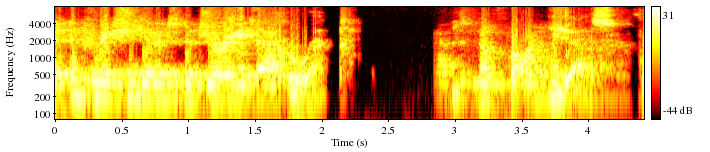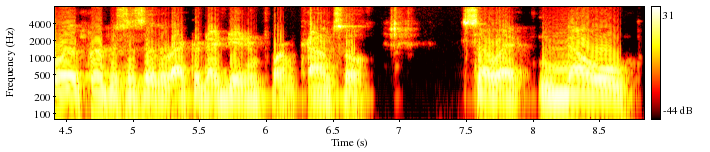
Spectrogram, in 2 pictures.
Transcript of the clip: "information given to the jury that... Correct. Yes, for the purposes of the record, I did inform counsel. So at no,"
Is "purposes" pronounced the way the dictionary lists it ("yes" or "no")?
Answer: yes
